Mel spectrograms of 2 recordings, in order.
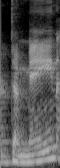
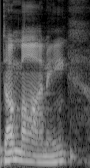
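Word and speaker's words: Domani: they are domain I'm not saying Damani they are sanchin not Sean Chan and yeah yeah there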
